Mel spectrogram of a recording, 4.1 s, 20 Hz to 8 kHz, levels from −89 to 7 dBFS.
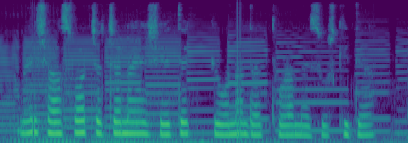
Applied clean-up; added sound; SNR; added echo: none; Purr + Wind instrument, woodwind instrument; 13 dB; none.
